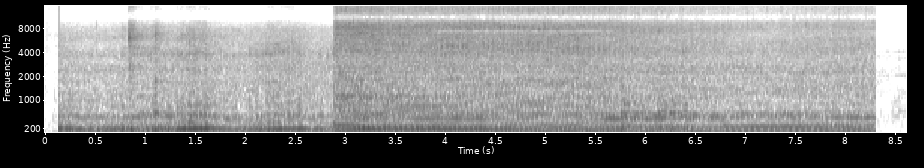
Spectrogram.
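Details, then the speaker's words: Honda S2000: lumpy uneven stumbling exhaust note, misfire; cylinder 4 found wet and smelling of fuel, new coils already fitted, injectors suspected. "S2000 it feels like it has a misfire so need to I'm going to check it all out and see if we can't find a problem"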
